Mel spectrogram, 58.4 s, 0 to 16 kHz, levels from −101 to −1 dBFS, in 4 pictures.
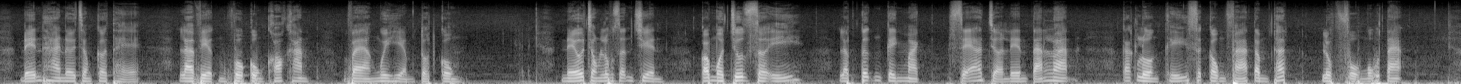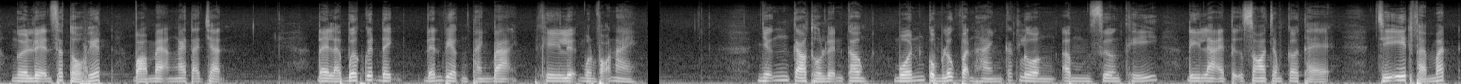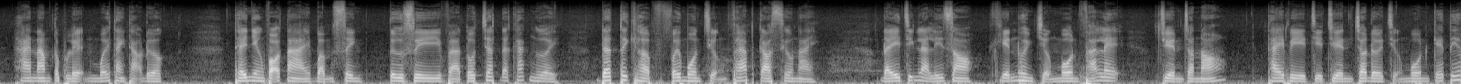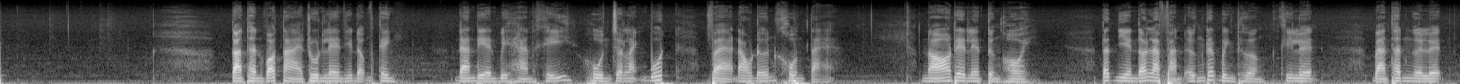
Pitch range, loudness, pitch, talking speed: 120-140 Hz, -23 LUFS, 130 Hz, 205 wpm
